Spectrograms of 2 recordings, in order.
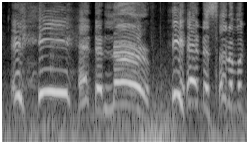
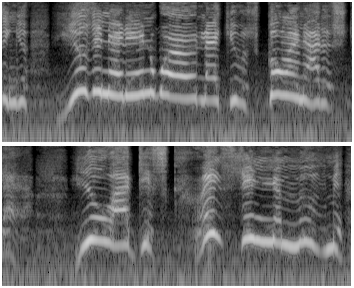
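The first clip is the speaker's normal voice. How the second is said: Rosa Parks voice, higher and slow, scolding; slow scolding old lady, higher pitched; 4 semitones higher, slower than usual. Retold or imitated. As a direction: play a stern old woman dressing him down. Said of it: "She said".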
